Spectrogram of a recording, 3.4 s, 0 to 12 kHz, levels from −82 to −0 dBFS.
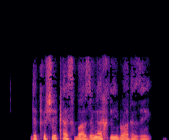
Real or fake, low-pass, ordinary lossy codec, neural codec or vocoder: fake; 7.2 kHz; MP3, 32 kbps; codec, 16 kHz, 2 kbps, FreqCodec, smaller model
